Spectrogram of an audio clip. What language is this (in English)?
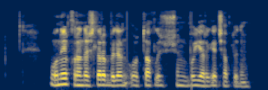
Uyghur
